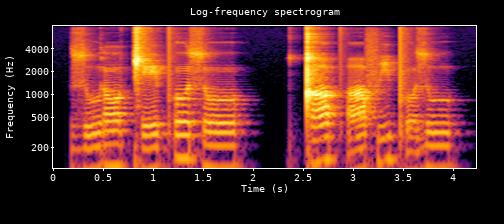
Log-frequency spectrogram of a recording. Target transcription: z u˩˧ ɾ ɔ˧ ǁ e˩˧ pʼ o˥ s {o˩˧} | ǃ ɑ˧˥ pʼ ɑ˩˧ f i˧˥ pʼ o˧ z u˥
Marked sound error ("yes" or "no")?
yes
